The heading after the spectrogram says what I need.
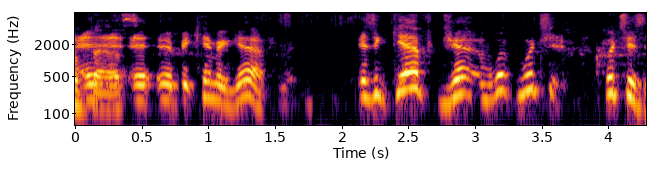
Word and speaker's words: GIF: Yeah, the creator says it's pronounced GIF like the peanut butter, and the creator's fucking wrong.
